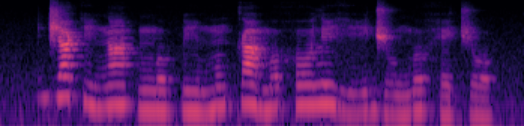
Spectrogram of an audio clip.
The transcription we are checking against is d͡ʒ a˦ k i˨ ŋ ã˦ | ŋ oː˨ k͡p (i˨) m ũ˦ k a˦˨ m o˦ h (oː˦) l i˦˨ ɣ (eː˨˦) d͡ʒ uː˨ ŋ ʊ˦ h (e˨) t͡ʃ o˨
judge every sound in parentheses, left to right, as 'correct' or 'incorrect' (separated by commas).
incorrect, correct, incorrect, correct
